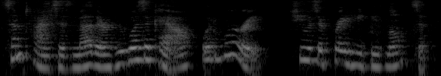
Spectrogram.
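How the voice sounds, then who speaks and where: A woman reading a children's story aloud in an expressive, simple storytelling manner, as if to young listeners. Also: mid-range voice, brisk. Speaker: therapy dog handler and volunteer reader. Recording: echoey room with faint background noise.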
